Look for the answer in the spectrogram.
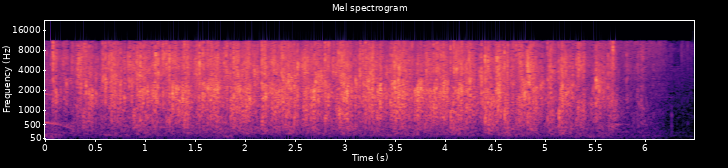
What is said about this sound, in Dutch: Geef hem een geweldig applaus.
